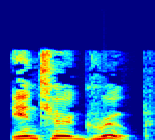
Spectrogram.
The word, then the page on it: intergroup: British English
